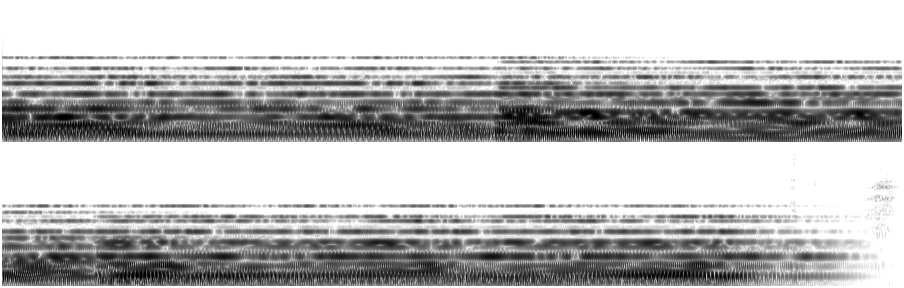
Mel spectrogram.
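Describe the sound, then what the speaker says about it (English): Sustained sampled church organ tone from a Serum synth preset, holding rich harmonic chords that shift twice before fading out at the end, played alone with no talking. "which is a sampled church organ and sounds like this."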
